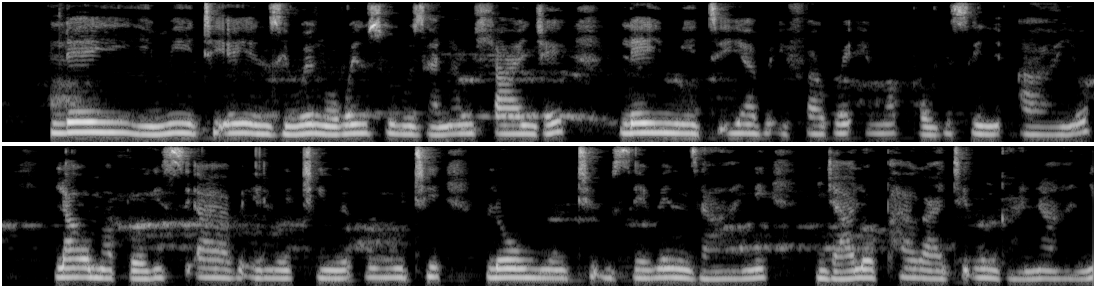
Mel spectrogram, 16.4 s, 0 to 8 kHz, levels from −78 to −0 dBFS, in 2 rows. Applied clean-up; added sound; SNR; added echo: none; none; none; none.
